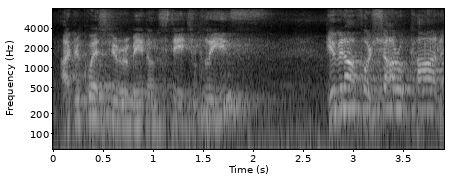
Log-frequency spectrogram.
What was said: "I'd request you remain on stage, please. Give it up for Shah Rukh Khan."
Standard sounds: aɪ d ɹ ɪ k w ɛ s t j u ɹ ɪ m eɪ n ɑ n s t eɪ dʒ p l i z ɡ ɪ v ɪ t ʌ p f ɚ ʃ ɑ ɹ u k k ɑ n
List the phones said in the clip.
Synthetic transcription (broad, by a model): aɪ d ɹ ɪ k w ɛ s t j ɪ ɹ ɪ m eɪ n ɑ n s t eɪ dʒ p l i z ɡ ɪ v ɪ t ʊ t f ɚ ʃ ɑ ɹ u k k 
